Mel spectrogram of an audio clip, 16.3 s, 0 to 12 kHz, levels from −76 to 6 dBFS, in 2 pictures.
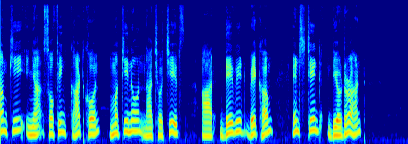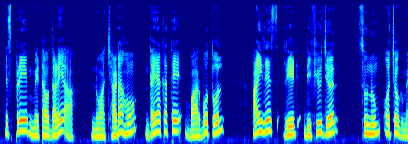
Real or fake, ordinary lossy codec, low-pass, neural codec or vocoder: real; none; 10.8 kHz; none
